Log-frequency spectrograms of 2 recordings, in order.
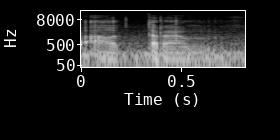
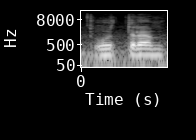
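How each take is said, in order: First: The first vowel sounds like 'ow'. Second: The first vowel sounds like 'oo'. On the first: The speaker calls it wrong. "Sinabi ko, Outtram. Hindi kasi marunong magbasa" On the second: The speaker calls it right. "Utram pala yung basa"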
